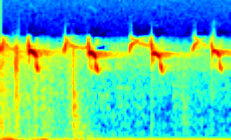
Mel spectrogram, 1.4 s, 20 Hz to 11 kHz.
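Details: Young booted eagle begging food from the female at the nest, recorded by webcam in Els Ports, July 2019; short high whistles with a quick falling tail, about every 0.4 seconds, after a few soft knocks.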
